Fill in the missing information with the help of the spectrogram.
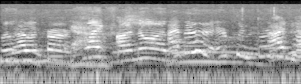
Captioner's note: multiple students talking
